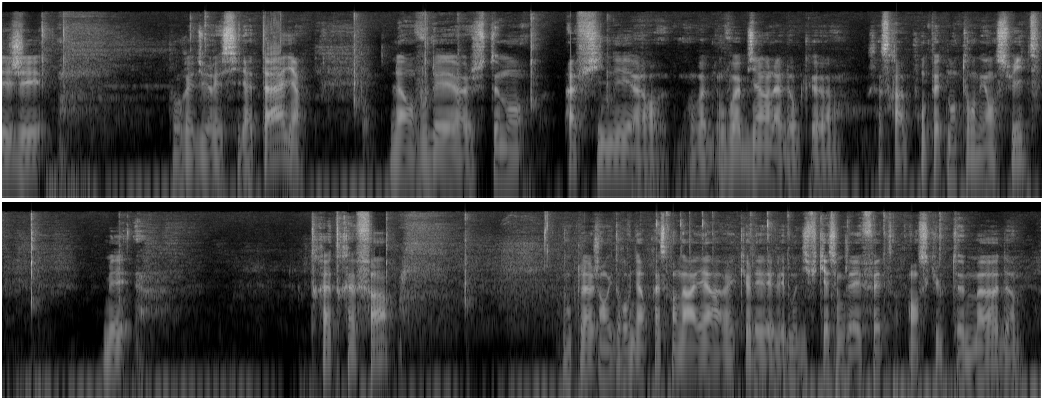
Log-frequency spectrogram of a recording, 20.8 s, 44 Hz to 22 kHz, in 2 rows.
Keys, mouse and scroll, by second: 0.4 g, 2.8-16.5 middle drag, 16.5 ctrl+z, 18.7 ctrl+z.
